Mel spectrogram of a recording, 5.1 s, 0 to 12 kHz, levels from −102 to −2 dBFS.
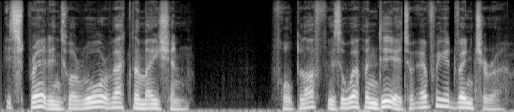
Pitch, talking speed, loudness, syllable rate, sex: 130 Hz, 185 wpm, -15 LUFS, 6.1 syllables/s, male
